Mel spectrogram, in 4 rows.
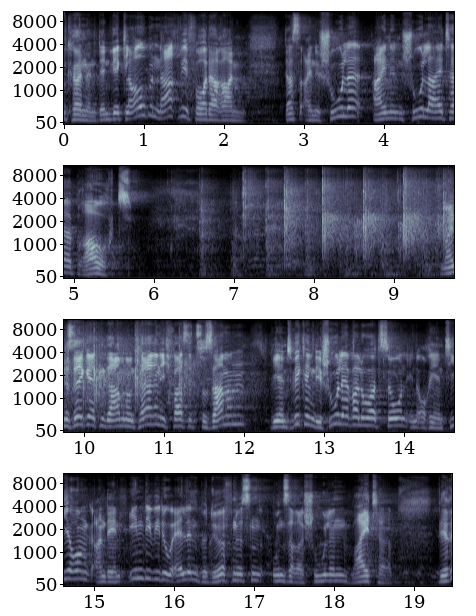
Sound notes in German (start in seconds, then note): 7.0 Beifall bei der CDU und dem BÜNDNIS 90/DIE GRÜNEN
